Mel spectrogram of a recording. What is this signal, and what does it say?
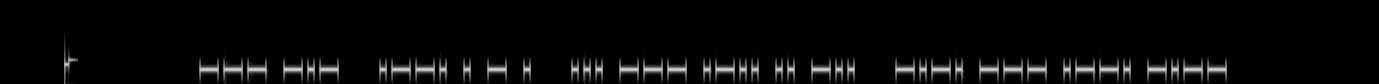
Morse code, heard as a keyed tone, about 21 wpm, 700 Hz. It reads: OK PETE SOLID COPY
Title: Practice QSO - Exchange 3 - More Info - 20wpm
